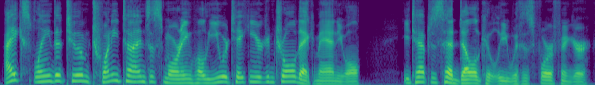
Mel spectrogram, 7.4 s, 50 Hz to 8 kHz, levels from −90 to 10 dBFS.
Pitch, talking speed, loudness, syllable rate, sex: 140 Hz, 200 wpm, -18 LUFS, 6.2 syllables/s, male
